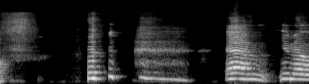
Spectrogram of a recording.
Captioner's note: laughs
